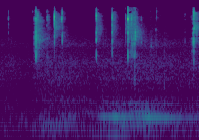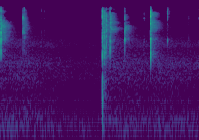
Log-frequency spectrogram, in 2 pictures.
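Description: Long nails tap and scratch the clear plastic lid of a small round slime tub filled with foam beads. Sharp, bright clicks are scattered over a quiet background, with a soft, low scraping hum in the middle and a strong tap near the end.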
